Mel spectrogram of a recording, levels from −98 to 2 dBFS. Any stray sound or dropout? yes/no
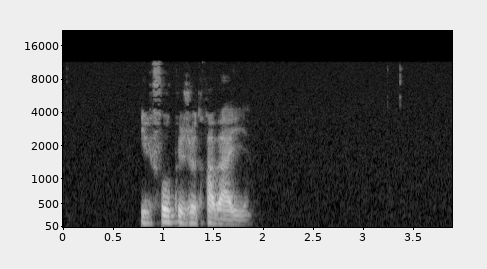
no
